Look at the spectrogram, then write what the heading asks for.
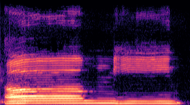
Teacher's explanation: مد کے الف کو کھینچ کر پڑھیں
